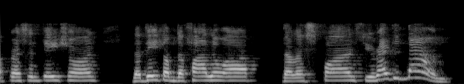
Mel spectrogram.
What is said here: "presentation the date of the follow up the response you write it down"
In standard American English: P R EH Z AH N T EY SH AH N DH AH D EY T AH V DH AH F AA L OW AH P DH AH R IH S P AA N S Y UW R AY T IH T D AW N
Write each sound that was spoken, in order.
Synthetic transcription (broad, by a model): P R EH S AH N T EY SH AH N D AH D EY T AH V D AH F AA L OW AH P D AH R IH S P AA N S Y UW R AY T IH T D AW N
